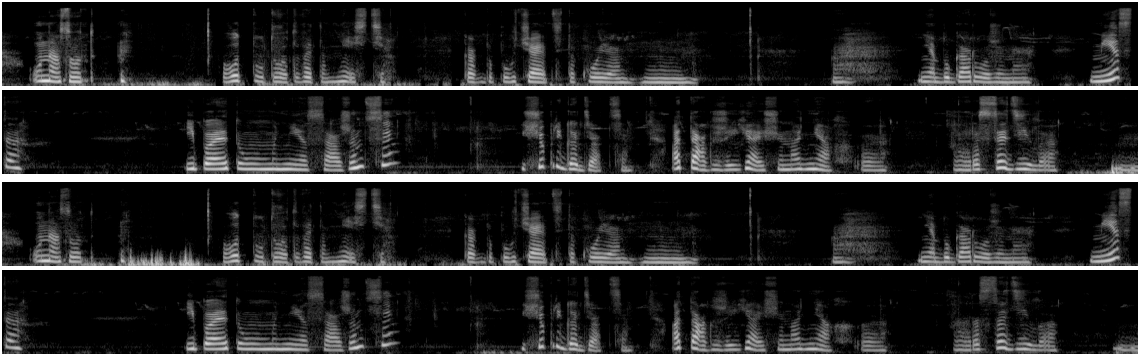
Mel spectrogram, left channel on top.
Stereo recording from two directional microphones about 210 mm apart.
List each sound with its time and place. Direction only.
0.0 s a sound: 5° left (ahead or behind)
0.7 s speech: 25° left (ahead or behind)
2.0 s speech: 10° left (ahead or behind)
7.5 s a sound: centre (ahead or behind)
8.3 s speech: 5° left (ahead or behind)
13.2 s speech: 5° left (ahead or behind)
15.6 s speech: centre (ahead or behind)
